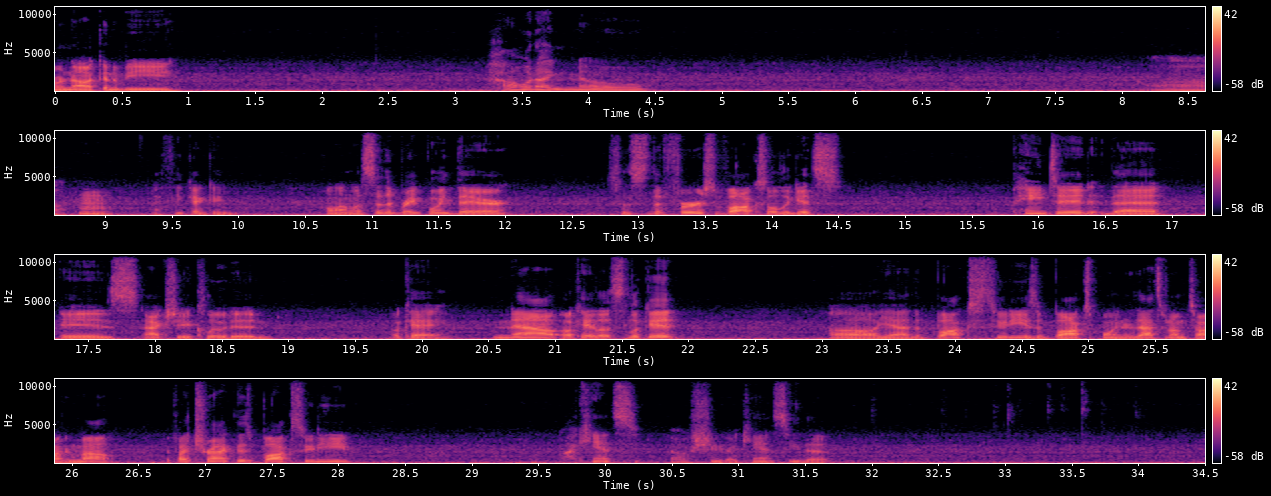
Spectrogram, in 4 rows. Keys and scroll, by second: 31.9-33.9 typing.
